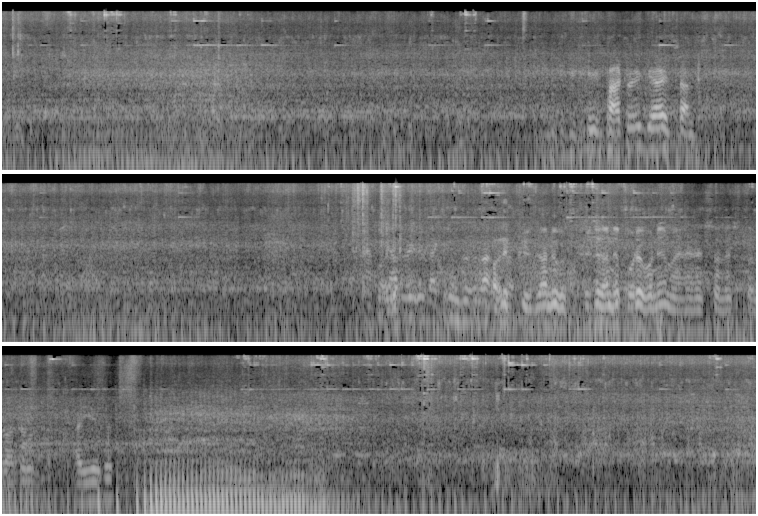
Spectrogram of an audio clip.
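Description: A motorcycle rides on a dirt track.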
